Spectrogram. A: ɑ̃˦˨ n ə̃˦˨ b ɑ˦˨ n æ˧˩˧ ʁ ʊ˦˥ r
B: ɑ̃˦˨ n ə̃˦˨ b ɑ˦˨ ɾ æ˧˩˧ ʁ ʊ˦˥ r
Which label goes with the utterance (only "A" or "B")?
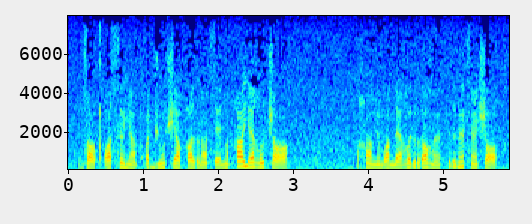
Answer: A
